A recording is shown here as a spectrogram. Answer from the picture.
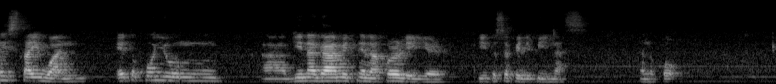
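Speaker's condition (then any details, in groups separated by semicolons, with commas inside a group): No condition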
